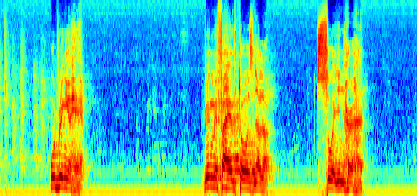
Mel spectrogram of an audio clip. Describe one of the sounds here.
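A man speaks in short bursts.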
